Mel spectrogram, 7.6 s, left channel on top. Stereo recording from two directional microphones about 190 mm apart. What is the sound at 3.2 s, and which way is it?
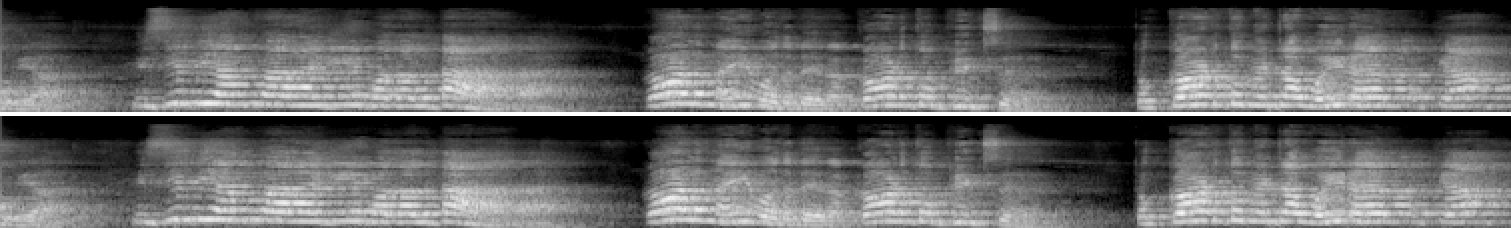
A woman's voice, 15° right (ahead or behind).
